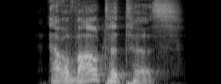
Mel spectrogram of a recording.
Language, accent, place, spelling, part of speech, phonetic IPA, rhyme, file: German, Germany, Berlin, erwartetes, adjective, [ɛɐ̯ˈvaʁtətəs], -aʁtətəs, De-erwartetes.ogg
- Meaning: strong/mixed nominative/accusative neuter singular of erwartet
